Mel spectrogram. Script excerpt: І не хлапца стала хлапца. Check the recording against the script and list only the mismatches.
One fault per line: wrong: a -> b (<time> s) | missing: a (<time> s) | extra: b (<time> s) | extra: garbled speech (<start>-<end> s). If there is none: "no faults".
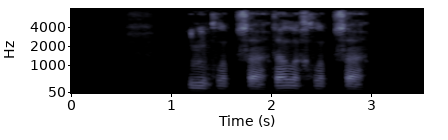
no faults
